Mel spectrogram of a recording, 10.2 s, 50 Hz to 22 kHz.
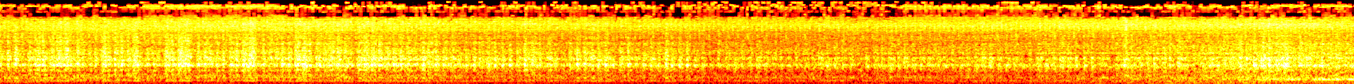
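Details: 2007 Honda Accord idling with a light, uneven rattle: failing water pump, diagnosed and replaced.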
